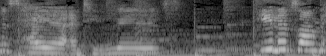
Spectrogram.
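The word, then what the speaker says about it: Haigha: His name is Heya." He pronounced it so as to rhyme with mare.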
